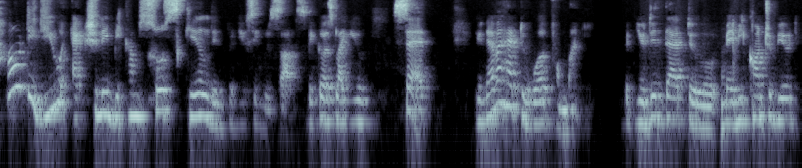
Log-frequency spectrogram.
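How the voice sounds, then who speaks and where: A middle-aged woman, hosting an interview in an earnest, measured way. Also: on the low side, darkish tone, echoey room, rough recording. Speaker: host.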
